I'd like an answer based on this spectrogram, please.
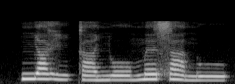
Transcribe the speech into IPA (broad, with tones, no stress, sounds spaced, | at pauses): ɲ a˦ ɣ i˨ k a˨ ɲ oː˨ m ɛ˦ s a˦˨ n u˨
